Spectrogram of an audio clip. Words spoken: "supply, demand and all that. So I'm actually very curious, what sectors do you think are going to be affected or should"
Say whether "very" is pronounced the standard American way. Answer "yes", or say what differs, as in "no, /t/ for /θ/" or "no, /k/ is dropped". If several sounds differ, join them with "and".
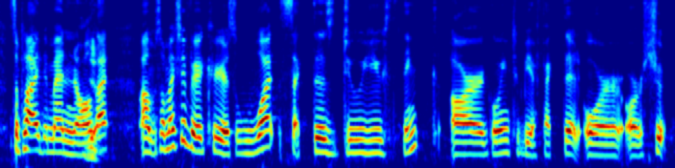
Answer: yes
